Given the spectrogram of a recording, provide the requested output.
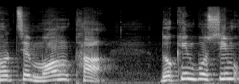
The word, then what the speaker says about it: Montha: আলিপুর আবহয়া দপ্তর জানাচ্ছে ঘূর্ণিঝড় মন্থা যার উচ্চারণ হচ্ছে মন্থা।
